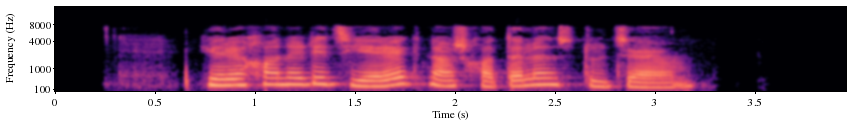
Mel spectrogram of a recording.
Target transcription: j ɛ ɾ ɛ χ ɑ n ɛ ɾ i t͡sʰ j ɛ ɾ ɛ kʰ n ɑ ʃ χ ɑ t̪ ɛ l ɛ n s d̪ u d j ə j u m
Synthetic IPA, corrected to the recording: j ɛ ɾ ɛ χ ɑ n ɛ ɾ i t͡sʰ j ɛ ɾ ɛ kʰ n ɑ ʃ χ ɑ t̪ ɛ l ɛ n s t̪ u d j ɑ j u m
